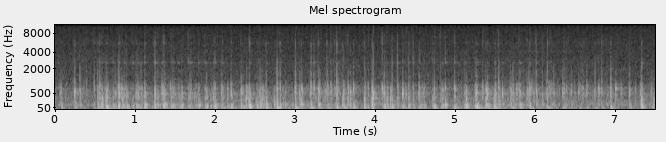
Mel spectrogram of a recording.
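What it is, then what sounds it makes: Rubber spiky massage ball. Long nails scratch and tap the soft spikes of a small green hollow rubber spiky massage ball held up close. The result is a dense stream of quick, muffled ticks and scrapes over a low, boomy rumble, with little bright content.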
